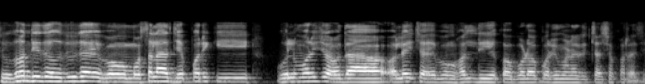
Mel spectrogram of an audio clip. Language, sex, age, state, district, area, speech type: Odia, male, 30-45, Odisha, Kalahandi, rural, read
